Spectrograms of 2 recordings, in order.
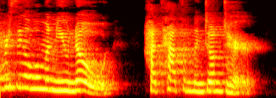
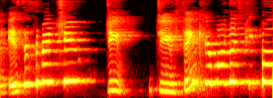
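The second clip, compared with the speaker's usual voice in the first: incredulous question; 10 semitones higher, faster than usual. Real, not acted. Challenging the listener.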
